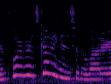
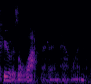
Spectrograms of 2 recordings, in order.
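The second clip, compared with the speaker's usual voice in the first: whisper; 15 dB quieter, faster than usual. Real, not acted. Aside about burping contest.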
